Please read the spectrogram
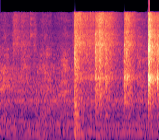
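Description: A utensil scraping and stirring sauce around a small metal skillet, with two short scrapes about a second in and near the end, over a steady low hum.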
